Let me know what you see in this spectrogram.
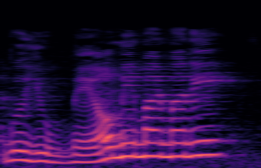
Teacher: there's a major rise on mail and then after comparatively level peace a further rise on money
